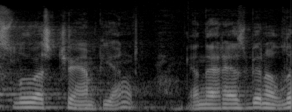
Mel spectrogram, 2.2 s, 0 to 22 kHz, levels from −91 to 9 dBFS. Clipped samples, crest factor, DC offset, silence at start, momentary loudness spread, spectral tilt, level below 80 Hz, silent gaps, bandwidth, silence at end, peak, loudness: under 0.1%; 18 dB; under 0.1%; 0 s; 13 LU; -4 dB/octave; -80 dBFS; none; over 20 kHz; 0 s; -20 dBFS; -38 LUFS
